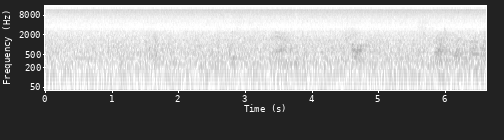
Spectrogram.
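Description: Bare feet shuffle and thump on a padded mat.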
